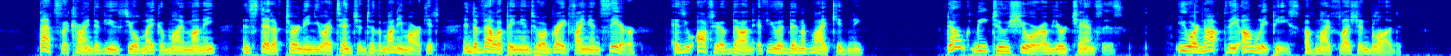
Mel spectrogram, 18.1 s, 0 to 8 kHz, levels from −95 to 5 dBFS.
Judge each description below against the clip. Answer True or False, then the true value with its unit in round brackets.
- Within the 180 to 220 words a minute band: True (185 wpm)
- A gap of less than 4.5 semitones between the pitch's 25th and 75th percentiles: False (5.6 semitones)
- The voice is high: False (135 Hz)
